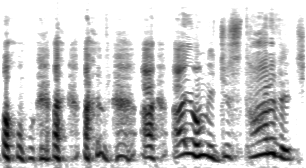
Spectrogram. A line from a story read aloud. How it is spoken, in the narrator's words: she said hysterically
